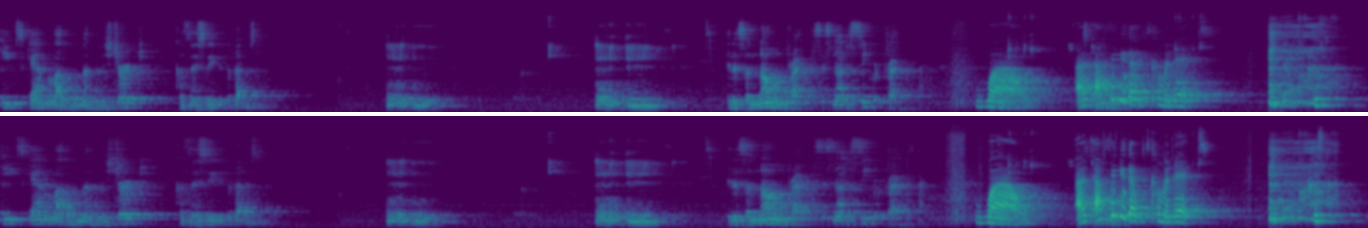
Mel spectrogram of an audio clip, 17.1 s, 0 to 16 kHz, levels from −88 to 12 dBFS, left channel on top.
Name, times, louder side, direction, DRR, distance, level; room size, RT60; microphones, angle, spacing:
voice 1, 0.0-1.7 2.2-3.3 9.1-11.2 13.7-13.9 16.0-16.1, left 1 dB, 70° left, 3 dB, 0.9 m, -44 dB
voice 2, 4.8-5.5 7.4-8.3 15.9-16.8, equal, 15° left, 2 dB, 0.7 m, -41 dB
voice 3, 11.9-12.9 13.4-15.1 16.4-16.7, right 5 dB, 90° right, 10 dB, 0.5 m, -31 dB
7.7 x 4.2 x 5.0 m, 1.2 s
head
